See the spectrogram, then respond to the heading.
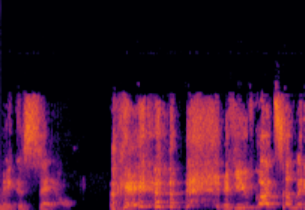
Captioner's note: laughter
